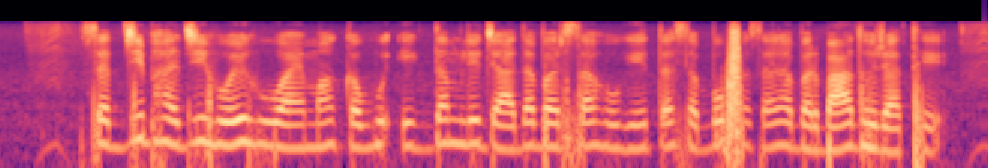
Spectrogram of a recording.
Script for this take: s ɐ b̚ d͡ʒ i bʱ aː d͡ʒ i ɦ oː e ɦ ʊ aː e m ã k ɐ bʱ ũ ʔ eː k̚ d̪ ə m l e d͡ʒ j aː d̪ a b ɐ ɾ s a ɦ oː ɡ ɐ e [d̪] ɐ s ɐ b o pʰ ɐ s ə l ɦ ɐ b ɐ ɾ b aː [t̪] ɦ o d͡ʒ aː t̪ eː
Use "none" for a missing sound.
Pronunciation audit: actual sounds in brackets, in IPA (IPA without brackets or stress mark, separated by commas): t̪, d̪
